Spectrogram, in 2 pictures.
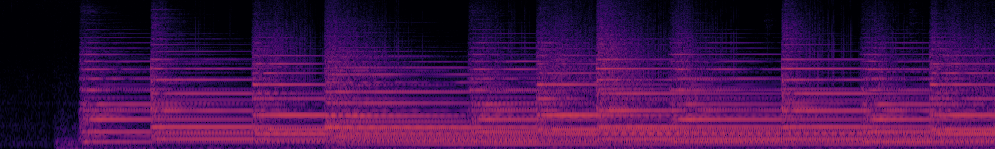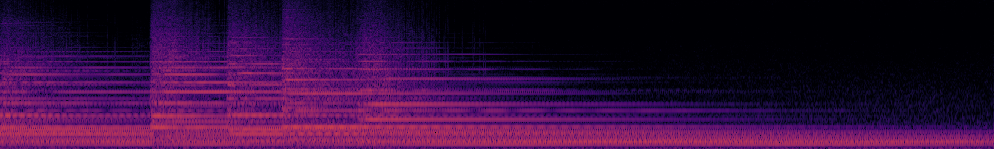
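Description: Large bells ring inside a clock tower bell chamber, many heavy overlapping strikes with rich, sustained overtones that merge into a long, slowly fading resonant hum.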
